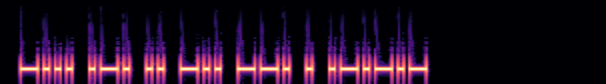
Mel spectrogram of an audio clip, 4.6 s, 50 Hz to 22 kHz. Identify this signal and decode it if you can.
Morse code, heard as a keyed tone, about 28 wpm, 700 Hz. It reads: BRIDGE.
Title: Sentences from Top 1200 Words 28wpm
